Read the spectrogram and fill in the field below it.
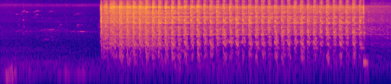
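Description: Toyota Corolla Altis with a fuel pump that builds no pressure, cranked by its starter: after a quiet moment, a loud, rapid, rhythmic churning runs for about five seconds and then cuts off.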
